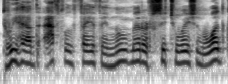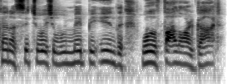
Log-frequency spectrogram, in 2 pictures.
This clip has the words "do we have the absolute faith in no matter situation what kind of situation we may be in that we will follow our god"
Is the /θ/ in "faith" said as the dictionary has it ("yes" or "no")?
yes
